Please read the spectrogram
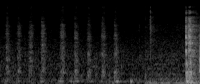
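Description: Scissors snipping through fabric in a quick run of short cuts. Near the end the scissors are set down on the table with one loud clack.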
